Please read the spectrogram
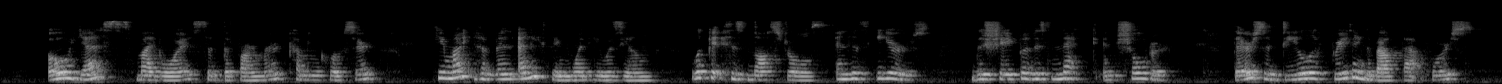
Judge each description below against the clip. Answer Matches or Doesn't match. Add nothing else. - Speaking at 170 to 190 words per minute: Doesn't match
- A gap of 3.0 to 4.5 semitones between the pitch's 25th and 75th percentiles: Doesn't match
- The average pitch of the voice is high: Matches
